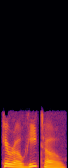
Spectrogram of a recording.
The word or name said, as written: Hirohito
